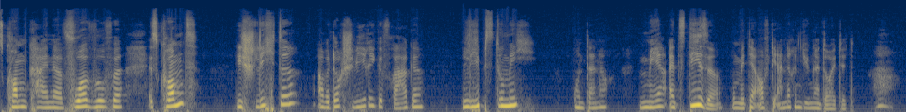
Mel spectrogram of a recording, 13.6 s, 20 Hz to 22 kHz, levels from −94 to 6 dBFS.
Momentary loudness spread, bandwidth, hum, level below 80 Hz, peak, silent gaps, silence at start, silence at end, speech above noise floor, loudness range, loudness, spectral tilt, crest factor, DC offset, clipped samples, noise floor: 19 LU; 13 kHz; none; -44 dBFS; 0 dBFS; none; 0 s; 0.25 s; 41 dB; 5 LU; -20 LUFS; -5.5 dB/octave; 20 dB; under 0.1%; under 0.1%; -60 dBFS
